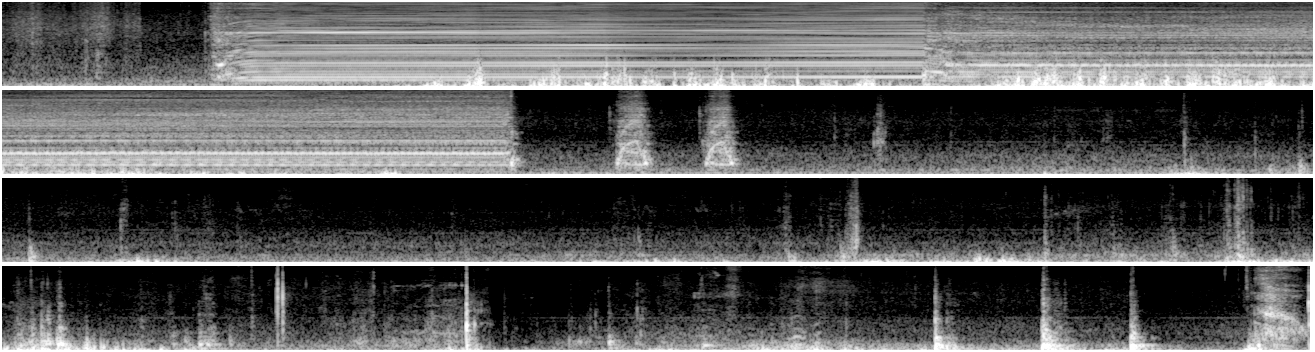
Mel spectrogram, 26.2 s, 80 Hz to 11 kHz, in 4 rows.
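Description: A held musical chord for about eight seconds that changes once partway through. Then scattered clicks and knocks from the cowling of a Mercury 200 hp two-stroke outboard being unlatched and lifted off, over a low rumble.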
